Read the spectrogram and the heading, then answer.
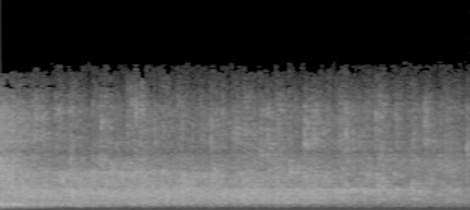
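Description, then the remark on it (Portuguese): An audience applauds to the Lord in a steady, dense wash of clapping that holds fairly constant for several seconds, then eases slightly toward the end, with no voices standing out. “Se você recebe, diga amém, se expresse, aplauda ao Senhor, faz alguma coisa.”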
